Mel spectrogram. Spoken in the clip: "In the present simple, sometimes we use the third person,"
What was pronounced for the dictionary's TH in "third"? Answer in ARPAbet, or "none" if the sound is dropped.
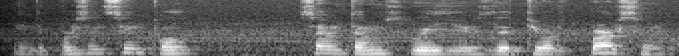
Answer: T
